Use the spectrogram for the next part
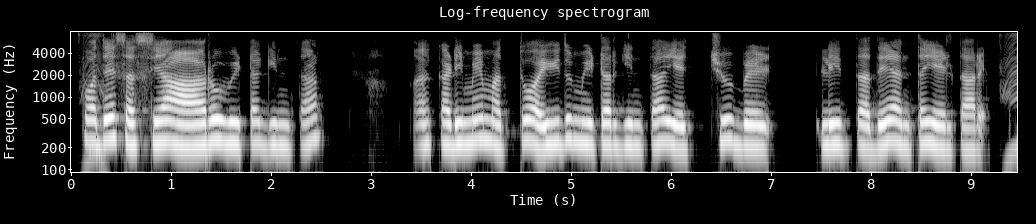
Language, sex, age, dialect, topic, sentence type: Kannada, female, 18-24, Mysore Kannada, agriculture, statement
